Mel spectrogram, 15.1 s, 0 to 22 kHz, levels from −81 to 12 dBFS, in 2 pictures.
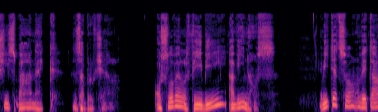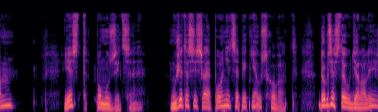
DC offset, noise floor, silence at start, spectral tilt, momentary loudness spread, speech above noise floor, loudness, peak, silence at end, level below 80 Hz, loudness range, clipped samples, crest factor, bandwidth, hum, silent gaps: under 0.1%; -71 dBFS; 0 s; -4.5 dB/octave; 16 LU; 48 dB; -23 LUFS; -6 dBFS; 0 s; -44 dBFS; 4 LU; under 0.1%; 18 dB; 14 kHz; none; 2.63-2.88 s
